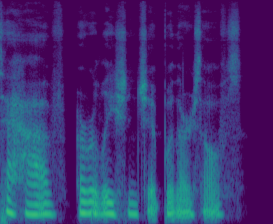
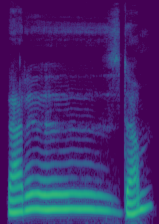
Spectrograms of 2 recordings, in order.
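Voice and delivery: usual speaking voice

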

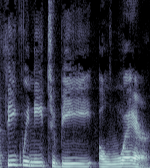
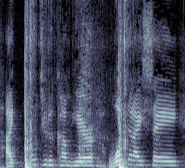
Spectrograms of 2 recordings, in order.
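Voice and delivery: louder, higher scolding; angry father; 6 semitones higher, 6 dB louder than usual. Shown as a demonstration. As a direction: snap at the kid to come here. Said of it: "when we are flustered, when we're upset".

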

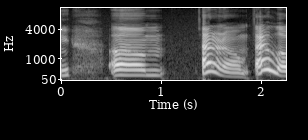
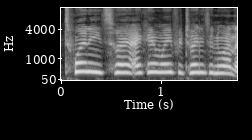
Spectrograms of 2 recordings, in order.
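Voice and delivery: mocking eager people; 10 semitones higher, faster than usual. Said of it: "a lot of people are like".

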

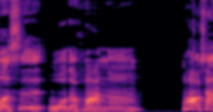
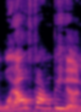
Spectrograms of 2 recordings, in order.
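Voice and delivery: loud, high proclamation to everyone; a mock public declaration; loud announcement; 11 semitones higher, 6 dB louder than usual. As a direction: announce it loudly to the room. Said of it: "你就会大声宣布说".

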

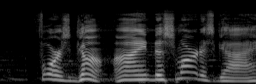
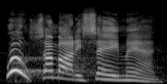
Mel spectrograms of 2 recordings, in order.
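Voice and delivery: ordinary delivery

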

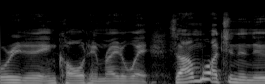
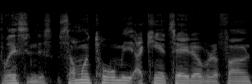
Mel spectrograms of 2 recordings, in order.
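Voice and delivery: hushed secretive; 5 semitones lower, 6 dB quieter than usual. Retold or imitated. Refusing to reveal source, prank.

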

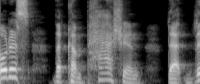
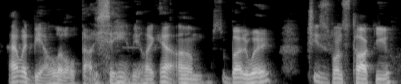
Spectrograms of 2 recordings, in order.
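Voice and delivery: lower, softer voice, as if slipping a message in; quiet aside; 6 semitones lower, 7 dB quieter, faster than usual. Acted. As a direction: drop it to a low, casual aside. Acted awkward aside to Mary.

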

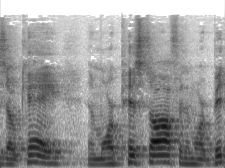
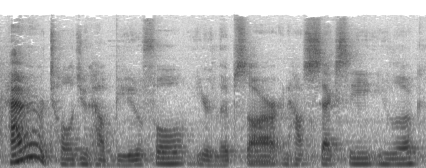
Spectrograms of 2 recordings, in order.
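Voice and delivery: sultry compliment; 9 dB quieter than usual. Shown as a demonstration. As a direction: murmur it close to her. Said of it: "you're gonna say".

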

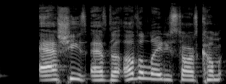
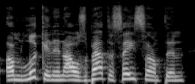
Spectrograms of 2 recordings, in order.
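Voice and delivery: ordinary talk, nothing marked

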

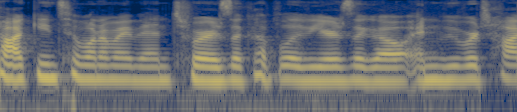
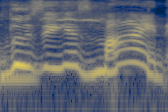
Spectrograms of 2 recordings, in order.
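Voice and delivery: animated emphasis; 7 semitones higher than usual. Retold or imitated. Describing customer's freakout.

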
